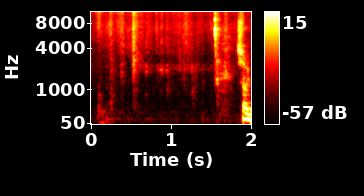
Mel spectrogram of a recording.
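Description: Faint rustling and small clicks of a deck of tarot cards being fanned out in the hands, with a short spoken word near the end.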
